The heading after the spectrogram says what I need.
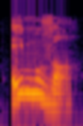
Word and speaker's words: émouvant: Émouvant. Final T not pronounced. A and together. En.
